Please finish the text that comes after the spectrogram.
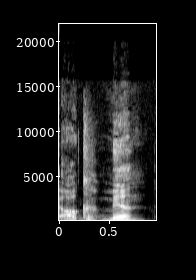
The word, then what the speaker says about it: Alckmin: You have to place the emphasis on the last syllable if you're serious about winning the elections.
